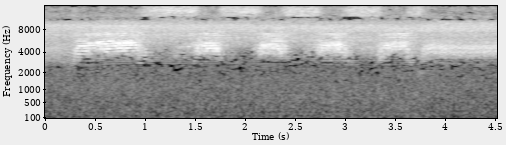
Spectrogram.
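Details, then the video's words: Cicadas on a summer night: a dense, steady high-pitched hiss, with brighter buzzy swells pulsing roughly twice a second throughout; no other sounds stand out. "Cicada sound"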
